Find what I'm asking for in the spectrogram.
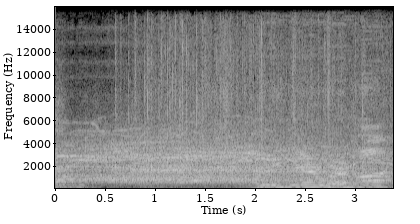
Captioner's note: crowd cheers and applauds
